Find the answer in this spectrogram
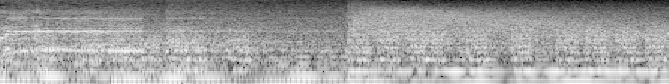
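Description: Hard techno track in a beatless stretch: a sustained low bass drone with held synth tones, joined by a high rushing noise sweep a little over two seconds in.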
